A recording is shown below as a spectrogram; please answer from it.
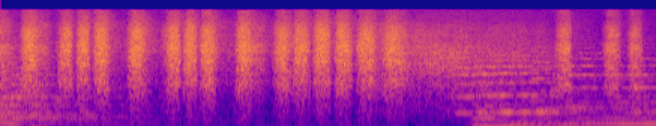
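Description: Scratching at a scalp and hair: quick rasping strokes, several a second, loud and exaggerated. Music with held low brass-like notes comes back in about three seconds in.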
